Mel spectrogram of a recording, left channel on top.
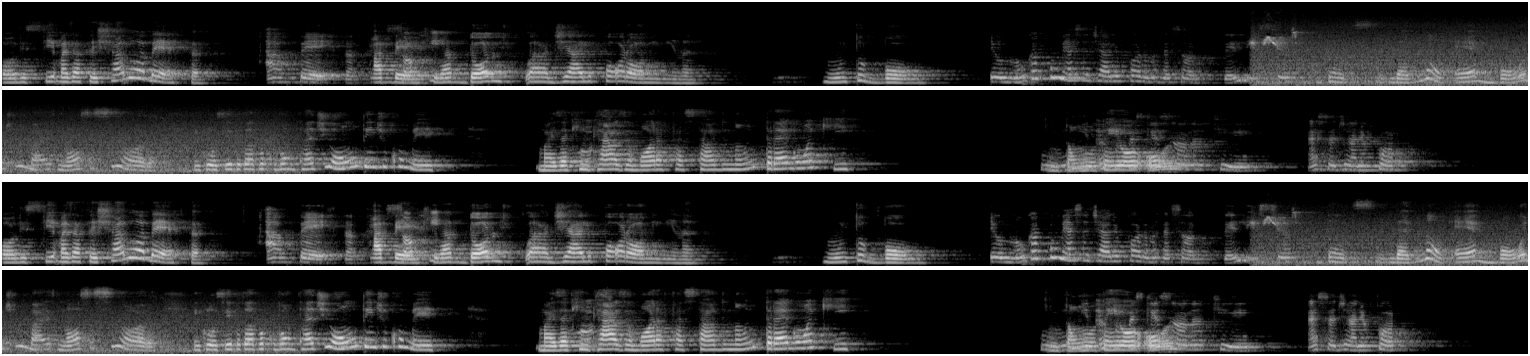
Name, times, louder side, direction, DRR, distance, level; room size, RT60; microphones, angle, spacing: voice 1, 0.0-2.0 3.7-7.0 8.2-9.2 13.3-19.6 20.6-23.8 25.7-27.0, right 3 dB, 30° right, 7 dB, 1.1 m, -20 dB
voice 2, 2.6-3.6 4.0-4.4 9.9-12.9 20.6-21.5 25.6-27.8 28.3-29.2, right 2 dB, 50° right, 6 dB, 2.9 m, -27 dB
sound 1, 12.5-18.4, left 2 dB, 20° left, 1.6 m, -34 dB
22.0 x 19.0 x 9.3 m, 0.91 s
head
